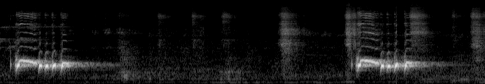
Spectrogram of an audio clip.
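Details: Male zebra dove prized for its low, bass voice, in full calling form: loud bursts of quick pulsed coos, each starting on a brief rising note and then stuttering rapidly before fading, repeated after roughly three seconds of near-quiet.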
